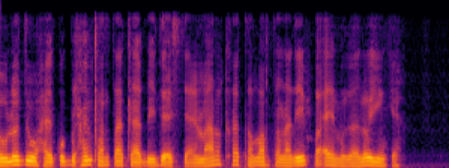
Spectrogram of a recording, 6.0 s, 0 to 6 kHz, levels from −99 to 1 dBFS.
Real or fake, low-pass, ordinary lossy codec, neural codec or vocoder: fake; 5.4 kHz; none; codec, 16 kHz, 1 kbps, FunCodec, trained on Chinese and English, 50 frames a second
